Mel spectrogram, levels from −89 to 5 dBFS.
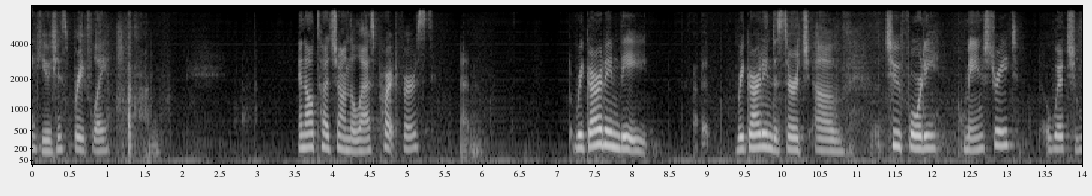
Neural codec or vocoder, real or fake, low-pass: codec, 16 kHz, 1 kbps, X-Codec, HuBERT features, trained on LibriSpeech; fake; 7.2 kHz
